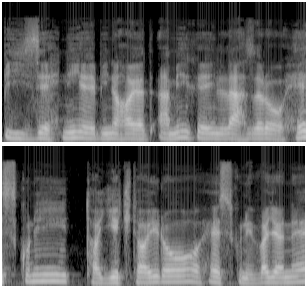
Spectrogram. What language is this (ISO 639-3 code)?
fas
